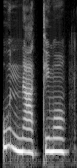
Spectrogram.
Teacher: Na hora do N, lembra que a boca fica semi-aberta, a língua vai ali atrás dos dentes superiores e desce juntando com o A de attimo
